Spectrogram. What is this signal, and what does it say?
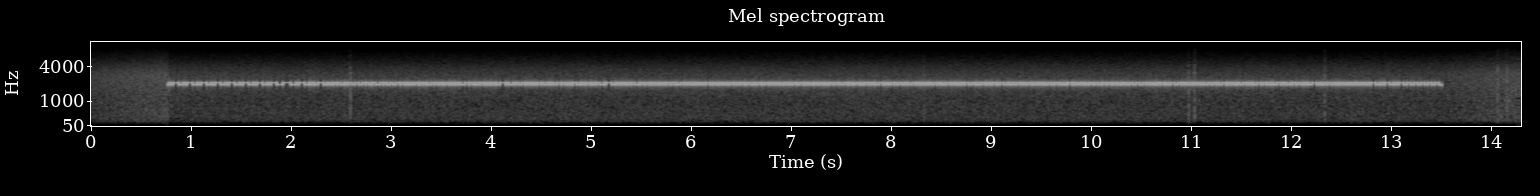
NAVTEX (SITOR-B), 100 baud, 170 Hz shift, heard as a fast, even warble, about 2050 Hz centre, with static crashes. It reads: ZCZC OL74 FORECAST: WIND S 3 TO 4. SEA SLIGHT. VIS GOOD. NNNN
